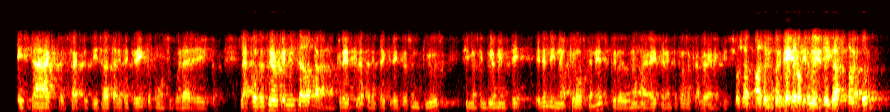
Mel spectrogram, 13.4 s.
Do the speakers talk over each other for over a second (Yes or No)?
Yes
